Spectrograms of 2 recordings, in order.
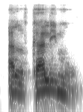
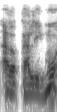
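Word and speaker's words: الكلم: yang ketiga adalah salisan al-kalimu. Nah, ingat bacanya jangan ini al-kalimu. Ketika ada tak marbuthah di belakang, maka ini dibaca kalimatun. Ya. Tapi kalau nggak ada tidak ada tak marbuthah, baca al-kalim.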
